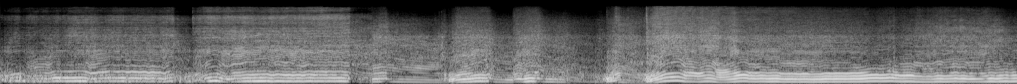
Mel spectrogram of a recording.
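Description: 2007 Yamaha YZ250 two-stroke single-cylinder engine revving as the dirt bike is ridden. The pitch climbs and falls with the throttle, chops off and picks up several times in the middle, then holds high and steady near the end.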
